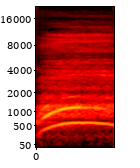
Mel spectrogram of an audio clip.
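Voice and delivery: high storyteller gasp of astonishment; amazed gasp. Acted. Storyteller as disciples see Peter standing, astonished gasp. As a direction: draw in a surprised breath.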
